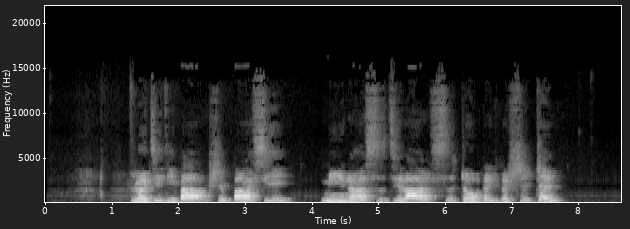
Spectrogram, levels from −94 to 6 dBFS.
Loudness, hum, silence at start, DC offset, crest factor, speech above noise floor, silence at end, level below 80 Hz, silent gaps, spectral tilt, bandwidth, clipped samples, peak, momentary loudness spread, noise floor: -17 LUFS; none; 1.3 s; under 0.1%; 18 dB; 52 dB; 0.9 s; -64 dBFS; none; -5 dB/octave; 13.5 kHz; under 0.1%; 0 dBFS; 18 LU; -69 dBFS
